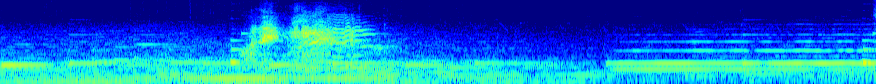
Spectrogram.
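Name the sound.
cats meowing in video game Genshin Impact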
